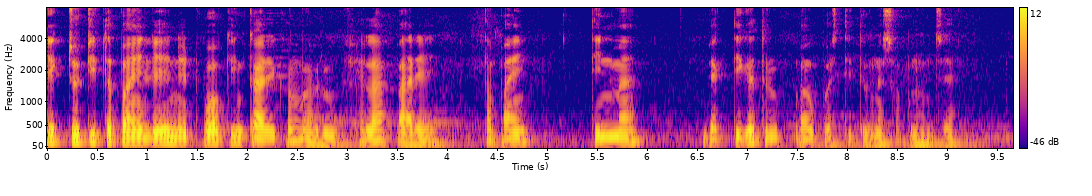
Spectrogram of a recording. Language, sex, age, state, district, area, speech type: Nepali, male, 45-60, West Bengal, Darjeeling, rural, read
